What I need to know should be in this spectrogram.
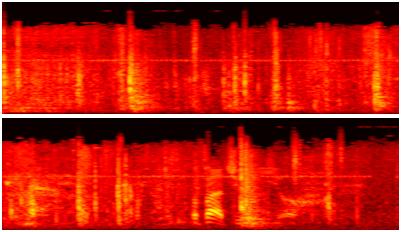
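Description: A car door clicks open and shuts.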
